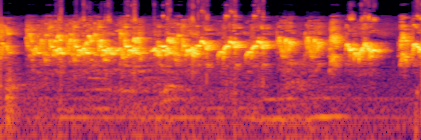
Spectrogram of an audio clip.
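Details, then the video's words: Wild sooty-headed bulbuls chirp busily in quick, bubbly overlapping phrases, a stream of squeaky notes broken only by tiny pauses. "Rame Kicau Burung Kutilang"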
